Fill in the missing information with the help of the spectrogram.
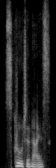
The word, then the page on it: scrutinize: Indian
